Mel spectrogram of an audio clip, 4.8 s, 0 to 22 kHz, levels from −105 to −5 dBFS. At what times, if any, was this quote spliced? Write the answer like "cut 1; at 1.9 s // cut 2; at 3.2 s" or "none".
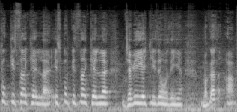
none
